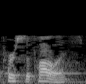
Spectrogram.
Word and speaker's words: Persepolis: On one of the pilasters at Persepolis, and that Iranian friend of mine, by the way, pronounced that Persepolis, but in one of the pilasters at Persepolis, that very event seems to be recorded.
